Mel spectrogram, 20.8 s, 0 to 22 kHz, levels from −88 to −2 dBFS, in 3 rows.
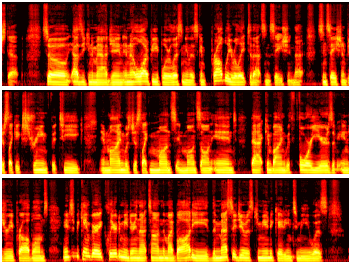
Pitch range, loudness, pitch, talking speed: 95-110 Hz, -18 LUFS, 100 Hz, 200 wpm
